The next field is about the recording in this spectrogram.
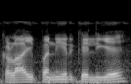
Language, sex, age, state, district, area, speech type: Urdu, male, 60+, Uttar Pradesh, Shahjahanpur, rural, spontaneous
